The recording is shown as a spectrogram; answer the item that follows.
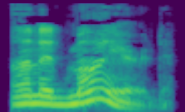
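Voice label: "unadmired", British English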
